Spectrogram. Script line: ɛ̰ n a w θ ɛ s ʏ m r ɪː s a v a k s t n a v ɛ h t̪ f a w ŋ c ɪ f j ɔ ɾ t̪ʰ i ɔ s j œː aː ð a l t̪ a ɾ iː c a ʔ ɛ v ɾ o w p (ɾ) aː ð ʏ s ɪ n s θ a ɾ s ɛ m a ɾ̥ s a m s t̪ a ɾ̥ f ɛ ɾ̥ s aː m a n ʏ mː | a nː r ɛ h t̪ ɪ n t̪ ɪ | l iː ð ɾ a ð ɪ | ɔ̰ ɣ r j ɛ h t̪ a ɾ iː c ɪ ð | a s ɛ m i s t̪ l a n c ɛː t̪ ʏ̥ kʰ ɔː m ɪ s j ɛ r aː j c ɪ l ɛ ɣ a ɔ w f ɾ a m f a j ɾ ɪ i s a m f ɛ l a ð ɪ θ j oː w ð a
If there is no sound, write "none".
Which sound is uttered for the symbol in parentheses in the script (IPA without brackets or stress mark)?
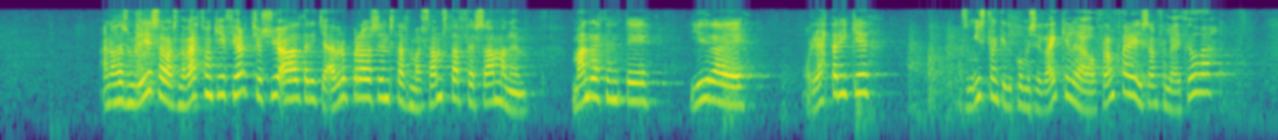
ɾ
